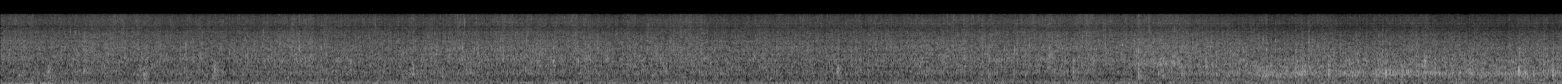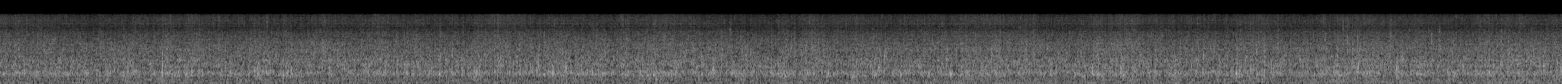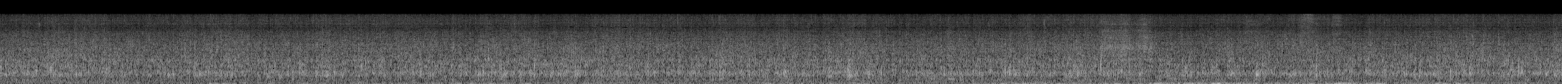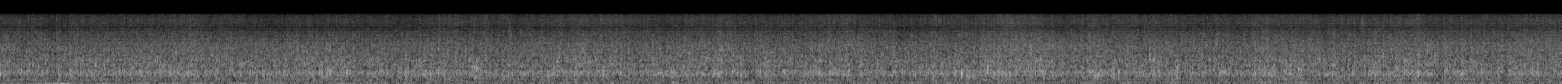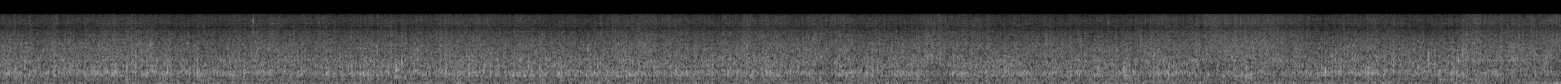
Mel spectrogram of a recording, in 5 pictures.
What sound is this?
park water tube 20130317 4
City park. Tube with hot mineral water. Gurgle of pour out water into lake.
Recorded: 17-03-2013.
XY-stereo, Tascam DR-40, deadcat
